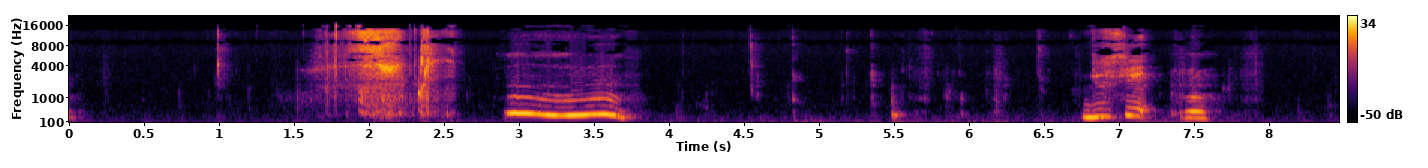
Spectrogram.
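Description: A woman eating a juicy Japanese plum. A wet slurp comes about two seconds in, then a long, loud 'mmm' of enjoyment that rises and falls in pitch, and a shorter 'mm-hm' near the end, with soft chewing clicks between.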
